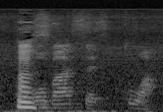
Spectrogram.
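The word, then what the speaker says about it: obhāsetvā: So the T is pronounced twice.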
